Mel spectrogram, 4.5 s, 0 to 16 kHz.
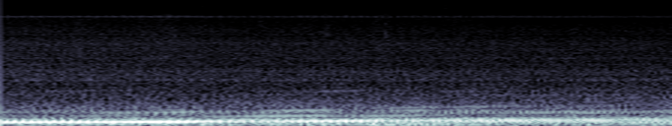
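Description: Whipple Stage 2 supercharged 5.0 V8 of a 2018 Mustang GT, with factory mufflers and an X-pipe, heard from inside the cabin while driving. The engine note climbs in pitch as the car pulls for a second or two, then holds steady at a light cruise.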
